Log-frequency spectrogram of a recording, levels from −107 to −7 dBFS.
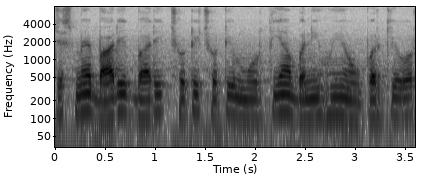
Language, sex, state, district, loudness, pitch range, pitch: Hindi, male, Chhattisgarh, Sukma, -18 LUFS, 105-130 Hz, 115 Hz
